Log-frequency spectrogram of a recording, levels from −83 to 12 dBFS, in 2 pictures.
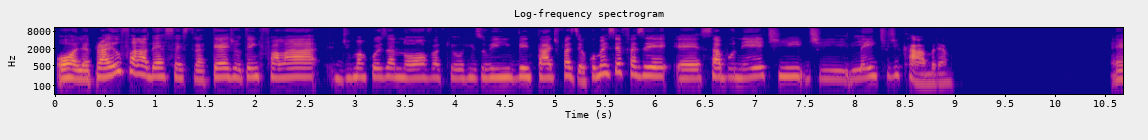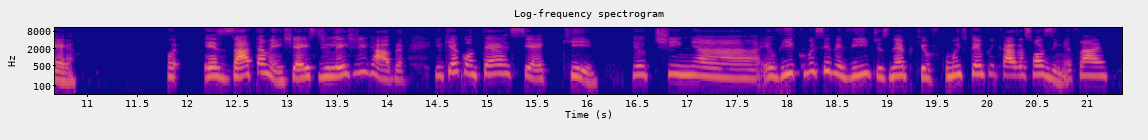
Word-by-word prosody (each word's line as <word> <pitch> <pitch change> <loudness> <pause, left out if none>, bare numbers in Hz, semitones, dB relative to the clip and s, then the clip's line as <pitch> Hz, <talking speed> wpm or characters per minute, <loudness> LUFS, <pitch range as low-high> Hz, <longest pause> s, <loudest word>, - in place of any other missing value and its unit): Olha, 185 -2 +7
para 210 0 +6
eu 260 - +4
falar 310 -7 +5
dessa 215 -2 0
estratégia, 190 +3 -1
eu 190 - -8
tenho 210 +2 -2
que 215 - -18
falar 210 0 +3 0.2
de 185 0 -10
uma 205 0 -3
coisa 210 0 -4
nova 195 0 -3
que 195 - -17
eu 190 - -7
resolvi 195 +1 -6
inventar 205 0 +2
de 195 - -11
fazer. 225 -7 0
Eu - - -7
comecei 265 - 0
a - - -11
fazer, 230 -5 +2
eh, 185 0 +1
sabonete 215 +2 -2
de 175 -1 -10
leite 215 +5 -5
de 240 - -8
cabra. 135 - +1 1.6
É. 160 -4 -2 0.9
Foi 215 -2 -5 0.3
exatamente. 215 - +5
É 190 +1 +5
isso, 215 0 0
de 210 - -2
leite 230 +5 +2
de 310 +2 -6
cabra. 180 - +1 0.3
E 230 - -8
o - - -7
que 300 - -4
acontece 270 -3 -1
é 180 -3 -3 0.2
que 175 - -3 0.4
eu 250 0 -4
tinha 215 -7 -3
eu 215 +2 -2
vi 255 +7 +1
comecei 310 +4 -2
a - - -7
ver 255 -5 -1
vídeos, 220 0 -3
né, 230 +2 0
porque 210 -1 -3
eu 190 - -8
fico 215 - -11
muito 245 +2 0
tempo 260 -1 -1
em - - -15
casa 235 -1 +3
sozinha. 225 - -2
Eu - - -17
falei: 230 +3 +2
"Ai", 225 - -9
215 Hz, 185 wpm, -27 LUFS, 190-235 Hz, 1.6 s, Olha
